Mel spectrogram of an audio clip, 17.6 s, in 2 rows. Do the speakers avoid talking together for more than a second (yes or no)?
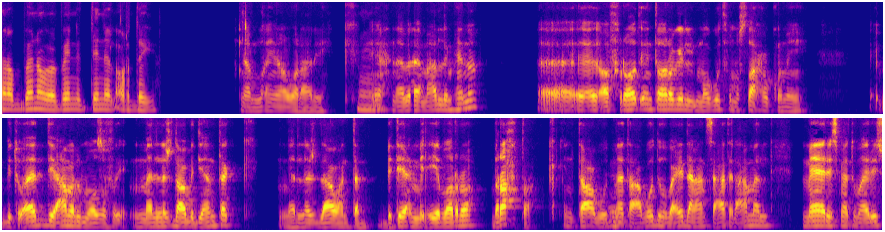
yes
